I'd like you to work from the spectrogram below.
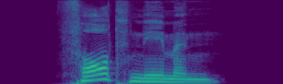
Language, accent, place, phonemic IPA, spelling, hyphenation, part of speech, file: German, Germany, Berlin, /ˈfɔʁtˌneːmən/, fortnehmen, fort‧neh‧men, verb, De-fortnehmen.ogg
- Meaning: to take away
